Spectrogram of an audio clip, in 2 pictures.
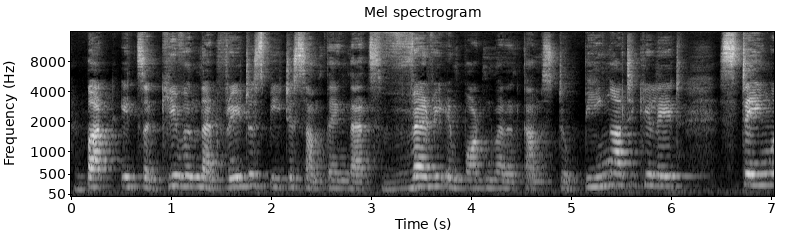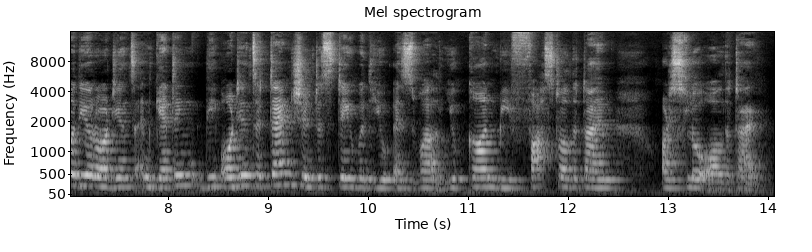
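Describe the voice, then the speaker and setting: A woman presenting a spoken lesson to viewers as a communication coach, emphatic and deliberately varying her speed to stress points. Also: mid-range voice. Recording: roomy, echoing room sound.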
